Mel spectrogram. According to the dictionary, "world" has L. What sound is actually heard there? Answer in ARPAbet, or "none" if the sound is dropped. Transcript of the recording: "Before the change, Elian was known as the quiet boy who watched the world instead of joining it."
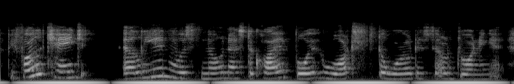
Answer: L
